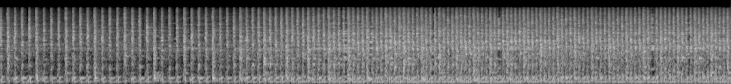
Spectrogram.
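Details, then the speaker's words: 1931 Ford Model A pickup, a barn find that sat for decades, on an early run: a loud, fast, rattly exhaust beat that swells as revs rise, running rough and noisy. The owner suspects the muffler and plans to blow it clear and refit the pipe. Cause unconfirmed. "that is loud all right what if the legal seal itself up running a little"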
